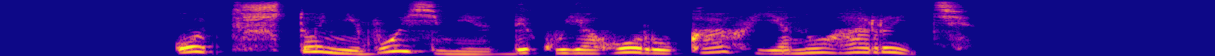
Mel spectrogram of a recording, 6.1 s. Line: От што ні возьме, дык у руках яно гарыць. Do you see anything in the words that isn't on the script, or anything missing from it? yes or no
yes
